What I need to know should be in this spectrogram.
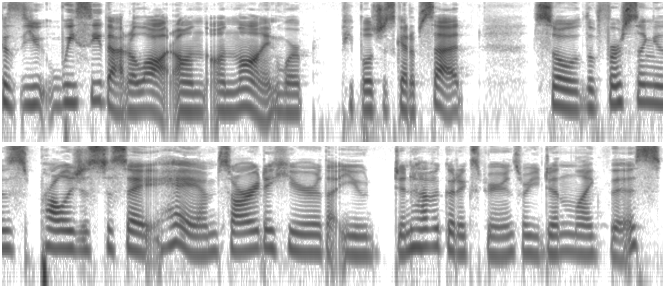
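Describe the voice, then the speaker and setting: Recorded very cleanly against a silent background, a woman talks at a fairly quick pace in an ordinary speaking voice, with medium pitch and ordinary pitch variation. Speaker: podcast host.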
